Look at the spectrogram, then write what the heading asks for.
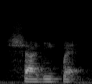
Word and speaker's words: Sadiq: My name is Sadiq, but the last name is pronounced Shadiqwe.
